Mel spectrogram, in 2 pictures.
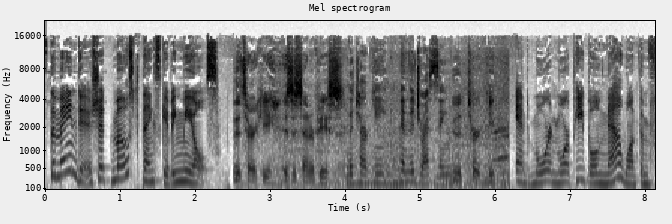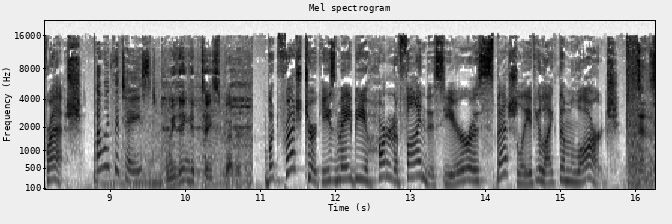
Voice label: commercial as news; butterball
